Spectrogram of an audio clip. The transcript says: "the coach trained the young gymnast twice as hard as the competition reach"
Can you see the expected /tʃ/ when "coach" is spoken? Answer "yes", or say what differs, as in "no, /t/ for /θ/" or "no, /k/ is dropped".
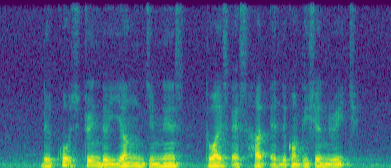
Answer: no, /s/ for /tʃ/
